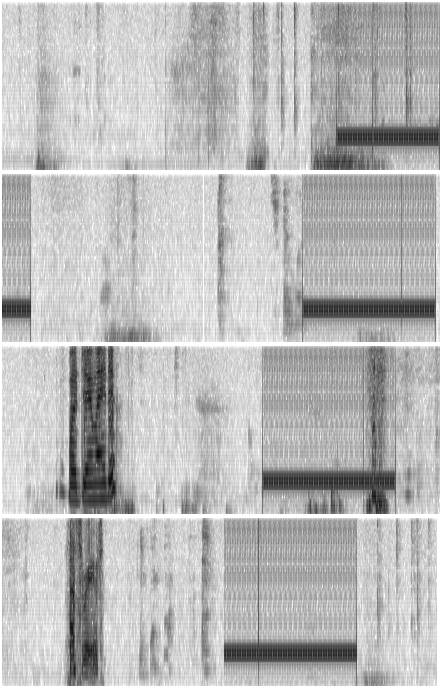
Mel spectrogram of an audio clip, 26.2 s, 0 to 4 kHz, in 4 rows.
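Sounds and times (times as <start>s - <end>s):
loud steady electronic phone tone blaring from a handset: 5.0s - 7.0s, 11.1s - 13.1s, 17.0s - 19.1s, 23.0s - 25.1s
speech: 14.2s - 15.0s.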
